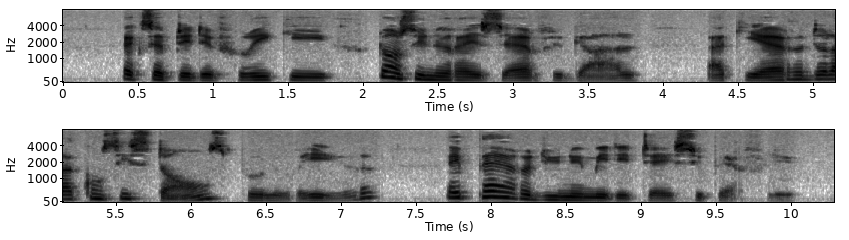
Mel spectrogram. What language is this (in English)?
French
